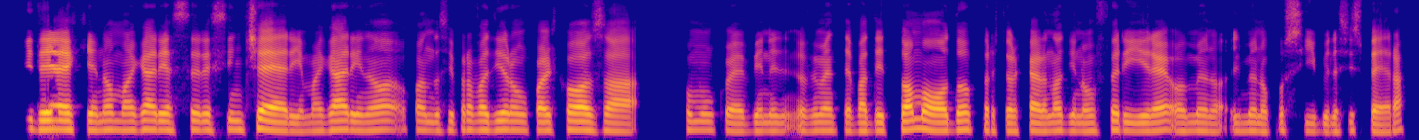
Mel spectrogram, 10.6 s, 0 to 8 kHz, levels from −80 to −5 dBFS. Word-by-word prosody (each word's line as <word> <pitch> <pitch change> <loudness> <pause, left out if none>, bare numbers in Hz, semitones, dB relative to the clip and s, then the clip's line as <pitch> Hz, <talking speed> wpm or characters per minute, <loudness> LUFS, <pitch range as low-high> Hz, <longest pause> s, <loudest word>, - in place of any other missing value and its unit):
l'idea 150 -1 +6
è 145 - +5
che, 145 -1 -1
no, 145 +1 -1
magari 145 +1 +1
essere 145 +1 -1
sinceri, 140 -3 +3
magari 140 +3 +1
no, 140 +1 -2
quando 140 -2 -3
si 140 +1 -7
prova 145 -1 0
a - - +1
dire 145 +1 +1
un 140 -1 -1
qualcosa, 135 -2 +2 0.4
comunque 140 -3 -3
viene 130 0 -4
ovviamente 130 0 -3
va 130 0 -1
detto 135 +2 -2
a - - +6
modo, 145 -2 +3
per 135 -2 -6
cercare 125 0 0
no, 135 +1 -1
di 135 0 -5
non 130 0 -3
ferire, 130 0 0
o 145 - -2
almeno 130 -1 -3
il 125 - -8
meno 130 -2 -3
possibile 125 -2 -7
si 135 - -11
spera, 120 +1 -2
135 Hz, 205 wpm, -21 LUFS, 130-145 Hz, 0.4 s, l'idea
